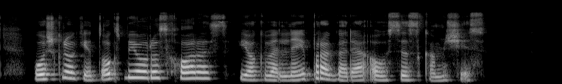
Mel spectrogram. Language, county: Lithuanian, Marijampolė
